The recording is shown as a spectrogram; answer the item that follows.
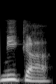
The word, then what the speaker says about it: Micah: So, I mean, obviously you worked with Micah.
